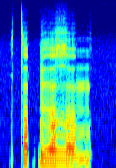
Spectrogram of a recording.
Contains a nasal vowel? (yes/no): no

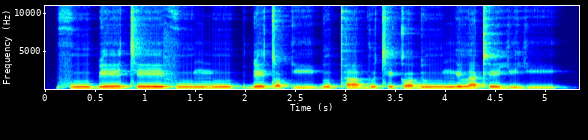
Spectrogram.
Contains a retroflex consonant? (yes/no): no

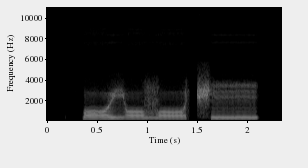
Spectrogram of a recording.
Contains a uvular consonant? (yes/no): no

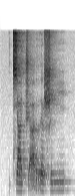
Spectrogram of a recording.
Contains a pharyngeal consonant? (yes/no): no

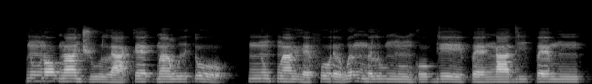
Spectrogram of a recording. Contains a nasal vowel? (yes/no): yes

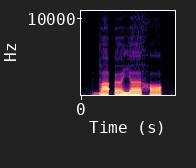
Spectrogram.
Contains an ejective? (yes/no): no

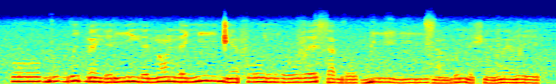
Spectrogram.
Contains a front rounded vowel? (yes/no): no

